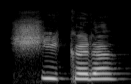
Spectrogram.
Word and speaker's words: xícara: No começo das palavras, normalmente tem som de sh. Xícara, como a xícara de café.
